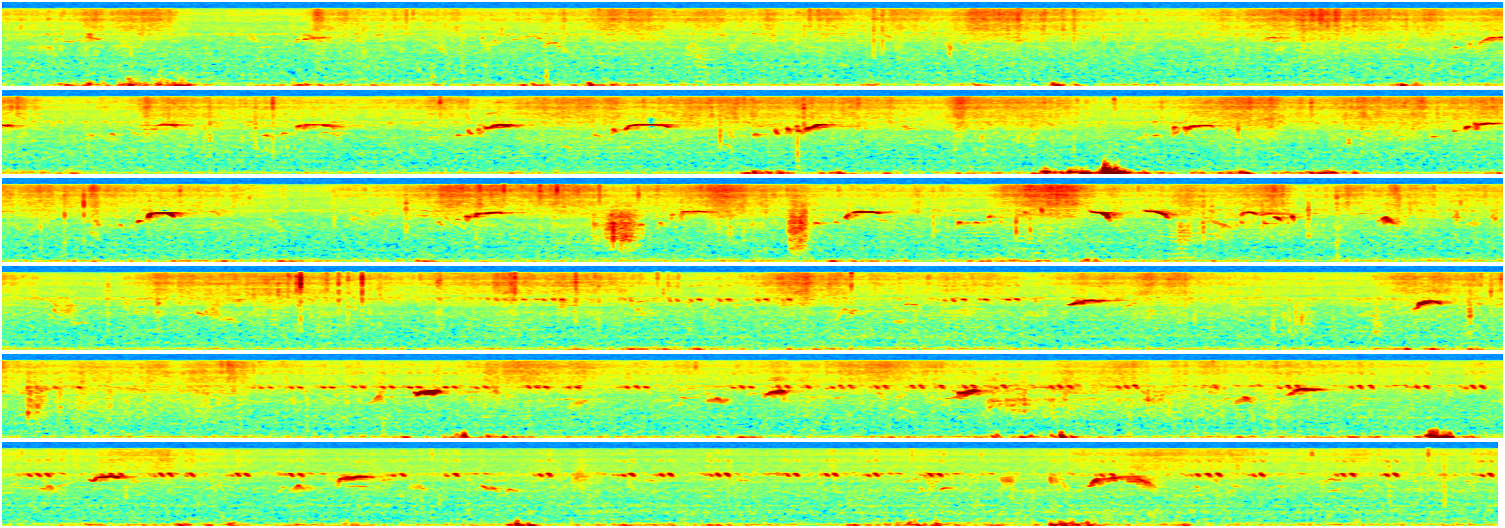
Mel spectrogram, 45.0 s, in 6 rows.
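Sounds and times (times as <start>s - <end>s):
soft rustles: 0.0s - 38.4s
small birds chirping: 0.0s - 45.0s.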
